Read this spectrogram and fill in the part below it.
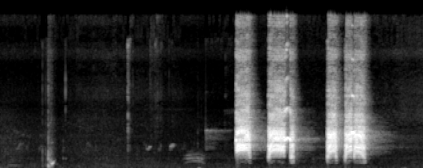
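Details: Black francolin calling at close range: after near silence, three loud, harsh, grating notes in quick succession, the last one doubled, forming a rasping phrase of under two seconds.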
